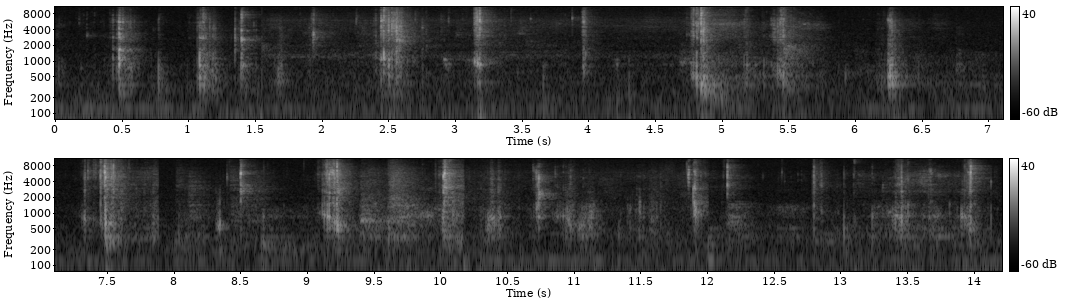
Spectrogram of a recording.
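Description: Close-miked crunching and chewing of crisp food: a person taking bites and chewing, with sharp irregular crunches about one or two a second.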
